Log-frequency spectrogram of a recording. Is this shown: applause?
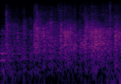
yes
